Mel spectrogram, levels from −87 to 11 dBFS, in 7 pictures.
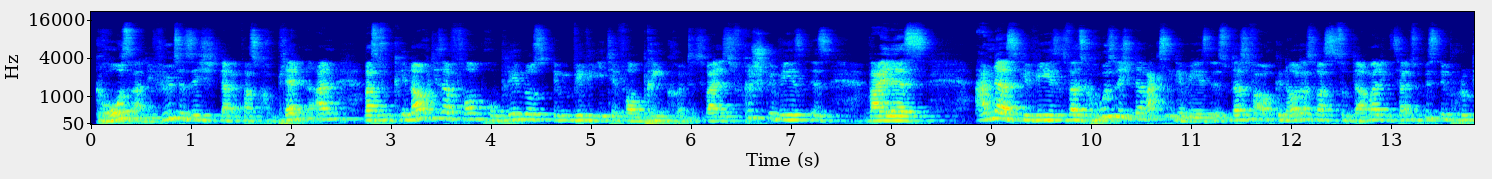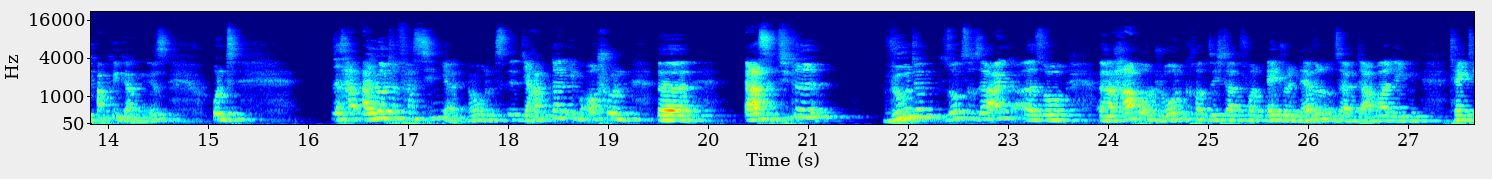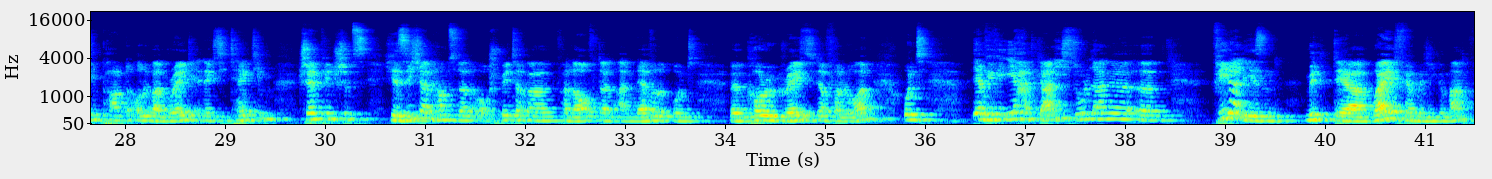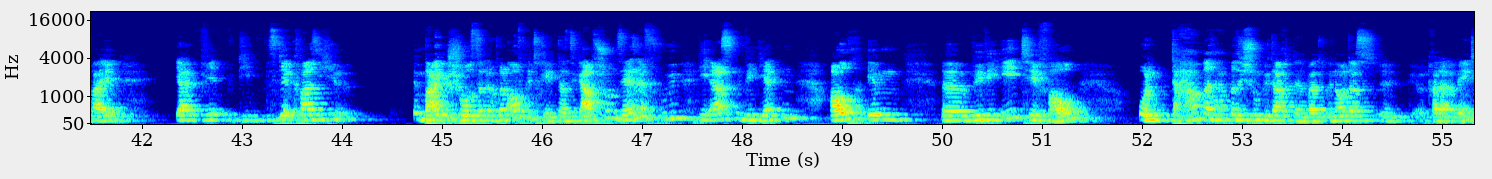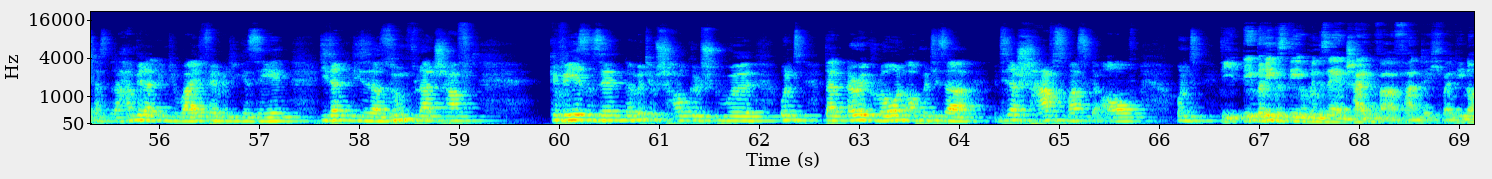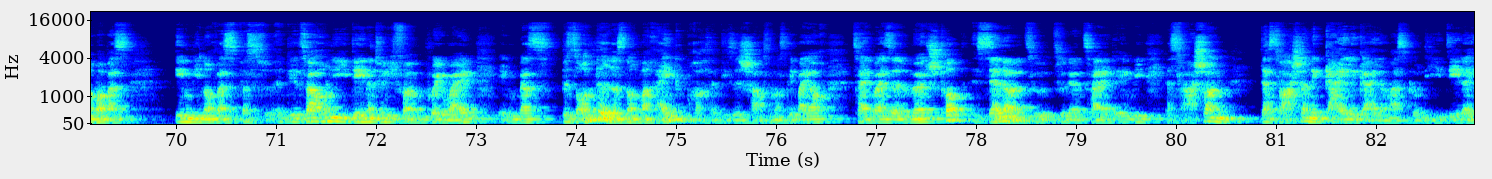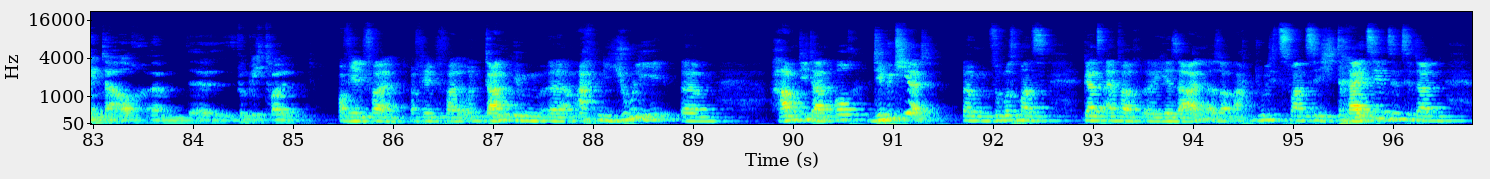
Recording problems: off-mic speech; far
room echo; noticeable; dies away in 0.4 s

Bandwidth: 14.5 kHz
